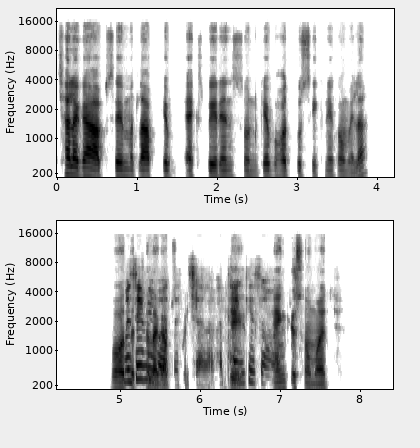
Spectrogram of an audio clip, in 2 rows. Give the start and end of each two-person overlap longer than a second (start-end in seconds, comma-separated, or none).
5.1-7.3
